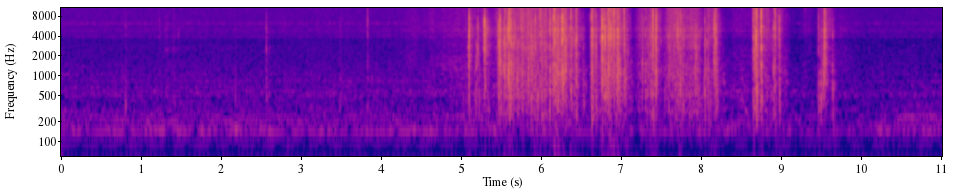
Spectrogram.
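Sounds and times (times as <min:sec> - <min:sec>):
plastic snack pouch rustling: 0:05.0 - 0:09.8.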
